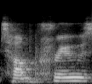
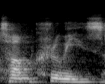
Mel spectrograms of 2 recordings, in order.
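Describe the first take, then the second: First: Cruise has a single long oo vowel. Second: Cruise has two separate vowel sounds. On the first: The speaker calls it right. "Tom Cruise, not Tom Cruise" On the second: The speaker calls it wrong.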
